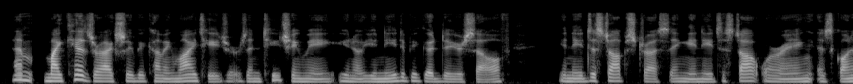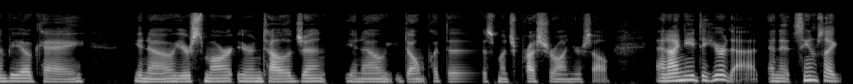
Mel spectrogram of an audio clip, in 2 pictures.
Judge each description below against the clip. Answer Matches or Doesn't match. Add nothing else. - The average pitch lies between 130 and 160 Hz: Matches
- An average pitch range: Doesn't match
